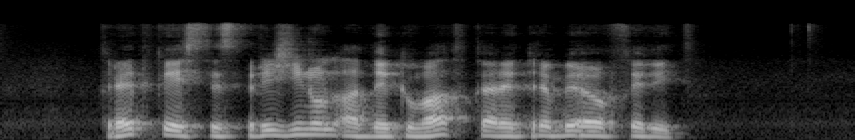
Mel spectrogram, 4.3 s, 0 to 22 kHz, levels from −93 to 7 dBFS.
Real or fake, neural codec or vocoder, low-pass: fake; autoencoder, 48 kHz, 32 numbers a frame, DAC-VAE, trained on Japanese speech; 10.8 kHz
